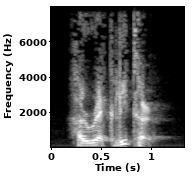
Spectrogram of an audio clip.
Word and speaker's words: Heraclitus: S 不发音，所以叫做 Heraclitus。那如果按英文就要念 S，可是它其实那个 S 是不发音的。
